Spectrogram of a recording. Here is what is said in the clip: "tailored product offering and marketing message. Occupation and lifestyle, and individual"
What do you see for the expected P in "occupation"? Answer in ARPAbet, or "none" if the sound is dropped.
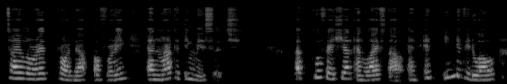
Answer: F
